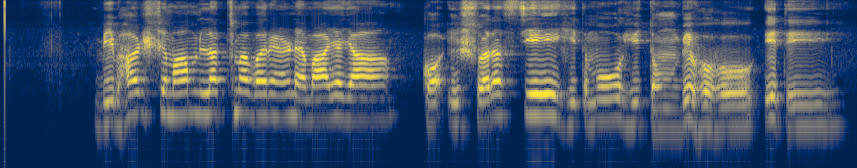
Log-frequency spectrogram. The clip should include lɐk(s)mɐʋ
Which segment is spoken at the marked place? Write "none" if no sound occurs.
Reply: ʂ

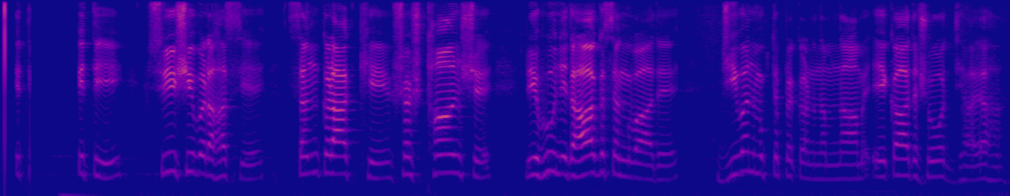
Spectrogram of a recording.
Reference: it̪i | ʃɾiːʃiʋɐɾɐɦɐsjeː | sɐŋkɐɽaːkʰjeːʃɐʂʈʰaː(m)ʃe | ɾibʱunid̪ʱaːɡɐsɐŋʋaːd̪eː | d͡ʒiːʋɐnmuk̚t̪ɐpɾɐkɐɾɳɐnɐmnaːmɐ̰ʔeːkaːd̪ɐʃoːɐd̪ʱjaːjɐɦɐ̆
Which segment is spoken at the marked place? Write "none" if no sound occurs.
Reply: n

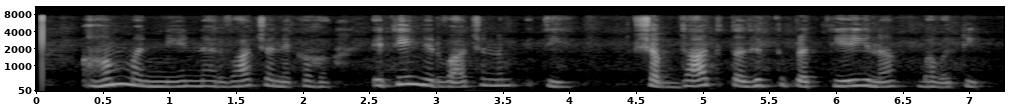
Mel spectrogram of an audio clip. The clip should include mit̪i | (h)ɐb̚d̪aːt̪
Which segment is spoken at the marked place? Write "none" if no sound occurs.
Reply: ʃ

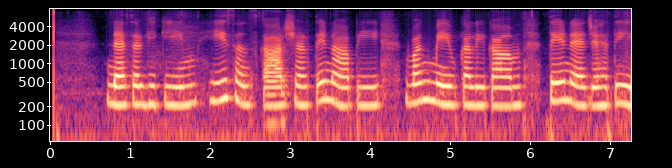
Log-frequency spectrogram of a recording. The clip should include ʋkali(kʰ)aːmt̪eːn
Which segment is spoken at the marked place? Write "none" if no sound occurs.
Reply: k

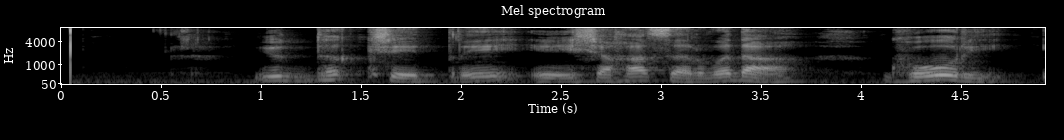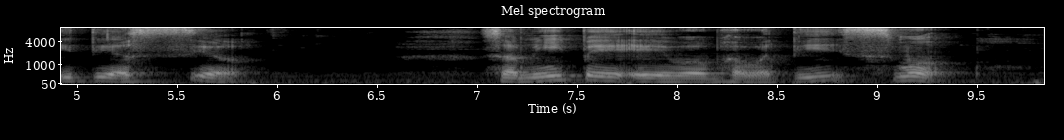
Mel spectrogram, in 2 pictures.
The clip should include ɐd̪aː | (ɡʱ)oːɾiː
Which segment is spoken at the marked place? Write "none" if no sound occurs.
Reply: ɡʱ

